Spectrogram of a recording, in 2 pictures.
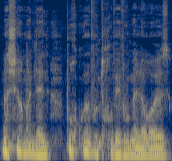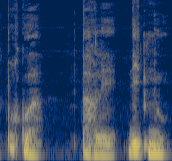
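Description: An anxious young captain speaks in a read-aloud novel, sad and baffled. A man voices him in a low, husky, dark voice. He sounds pleading, not loud. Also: unhurried. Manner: bewildered, sad. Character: anxious young male army captain in love.

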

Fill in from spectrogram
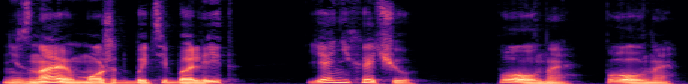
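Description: A man reading aloud, voicing a weak, lovesick young man who speaks in a halting, breathless, dazed way. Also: low voice, sing-song, a little mellow, full character voice. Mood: feverish.

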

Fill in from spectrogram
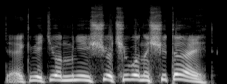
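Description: A man voicing a poor, one-eyed peasant who pleads in a trembling voice and shouts bitterly. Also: fairly high pitch, expressive, moderate pace, no echo, clean studio sound, pitched above the performer's own voice.

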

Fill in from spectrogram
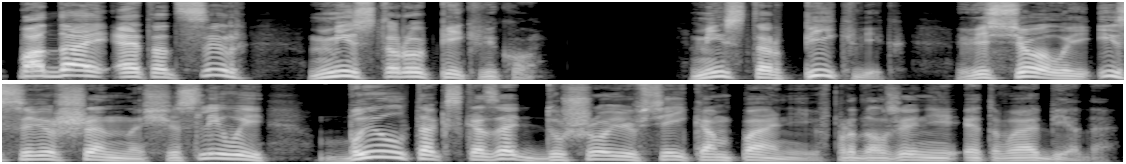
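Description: Man, audiobook narration, classic novel, lively swooping delivery, dry sound. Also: medium pitch, no echo. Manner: animated, theatrical storytelling.

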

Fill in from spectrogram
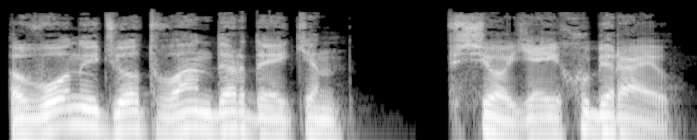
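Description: A man's voice: on the low side, measured pace, no room sound, clean studio sound, voice pushed up, close to an everyday voice. A man doing a nervous, shaky schoolboy. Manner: shaky and squealing. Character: nervous schoolboy trying to banish ghosts.

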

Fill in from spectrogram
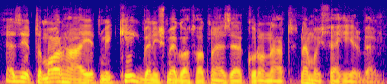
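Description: A man narrating a novel as an audiobook, in a measured first-person storytelling manner. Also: on the low side, a bit bright, slight background noise. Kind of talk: novel reading.

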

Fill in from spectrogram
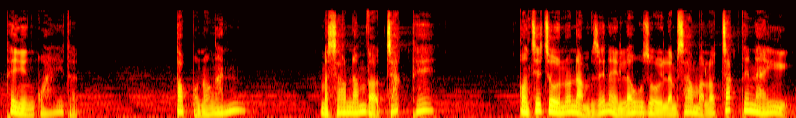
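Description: A man's voice: mid-range voice, a little fast, long pauses. A man narrating a horror audiobook expressively, then chatting casually with his listeners as host, with faint music behind. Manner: expressive, dramatic storytelling.

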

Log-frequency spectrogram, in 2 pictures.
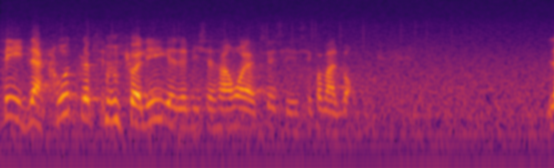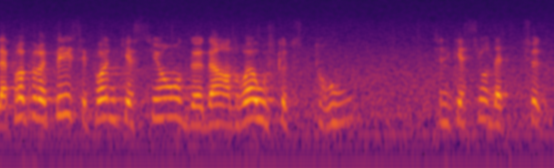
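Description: A man's voice: high-pitched, moderate pace, a bit bright, slight background noise, rough recording. A man with a Québécois accent giving a folksy, emphatic conversational talk, often repeating words for stress. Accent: Québécois French. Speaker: spiritual lecturer. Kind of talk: conversational lecture.

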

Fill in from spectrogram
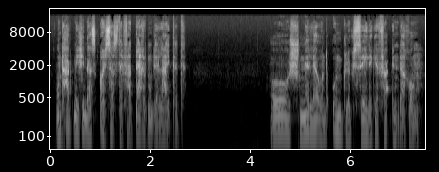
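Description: Slow, rueful luckless adventurer. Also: male voice, medium pitch, breathy edge, no echo, studio quality. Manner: measured, literary, self-mocking delivery in archaic German. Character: luckless male adventurer recounting his own downfall. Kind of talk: German radio play monologue.

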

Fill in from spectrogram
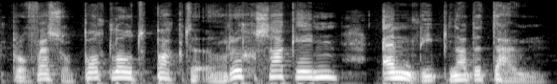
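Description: Man reading a children's story, very expressive. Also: on the high side, measured pace. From Netherlands. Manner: lively, expressive read-aloud for children. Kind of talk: audiobook fairy tale narration.

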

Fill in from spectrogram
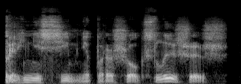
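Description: A man voicing a desperate, tearful eighteen-year-old male addict who shouts and pleads with his father, in a dry, close recording. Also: low voice, very animated, unhurried, gravelly, no echo, pitched below the performer's own voice, full character voice. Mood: agitated.

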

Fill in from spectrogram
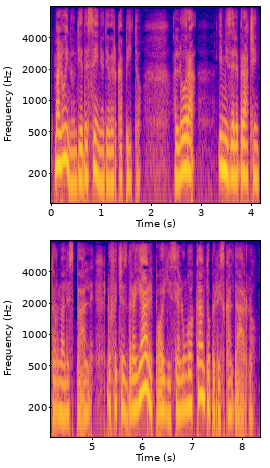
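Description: A woman reading a novel aloud in an expressive, measured audiobook narration. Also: lowish voice, creaky, slightly rough, no room sound. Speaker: reader. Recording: dull, lo-fi recording.

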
